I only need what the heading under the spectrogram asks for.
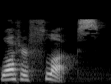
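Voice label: "Water flux", English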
